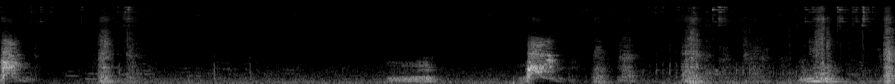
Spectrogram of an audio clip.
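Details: Banner, a six-month-old Scottish Terrier with a developing deep baritone voice, gives a few short gruff barks and vocal bursts scattered through the clip, with some rustling and handling noise between them.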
